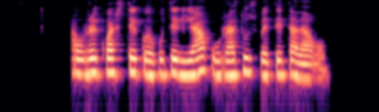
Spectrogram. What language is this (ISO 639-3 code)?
eus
